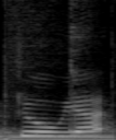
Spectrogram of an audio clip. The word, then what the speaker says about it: lluvia: lluvia a la palabra lluvia le hace falta la sílaba Yu que es la que formamos con la doble L y la vocal u lluvia perfecto y la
